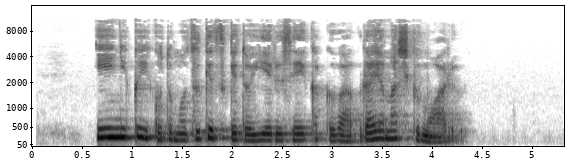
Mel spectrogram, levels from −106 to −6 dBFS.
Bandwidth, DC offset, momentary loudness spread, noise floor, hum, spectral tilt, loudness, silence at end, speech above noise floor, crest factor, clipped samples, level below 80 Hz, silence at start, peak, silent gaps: 10 kHz; under 0.1%; 12 LU; -77 dBFS; none; -6 dB/octave; -19 LUFS; 1 s; 59 dB; 16 dB; under 0.1%; -60 dBFS; 0.65 s; -4 dBFS; none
